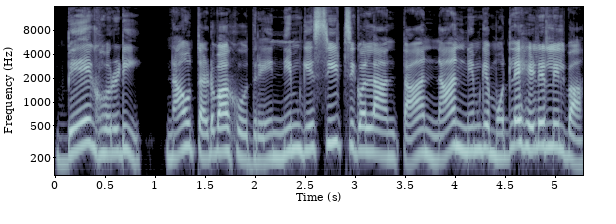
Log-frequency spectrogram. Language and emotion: Kannada, angry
